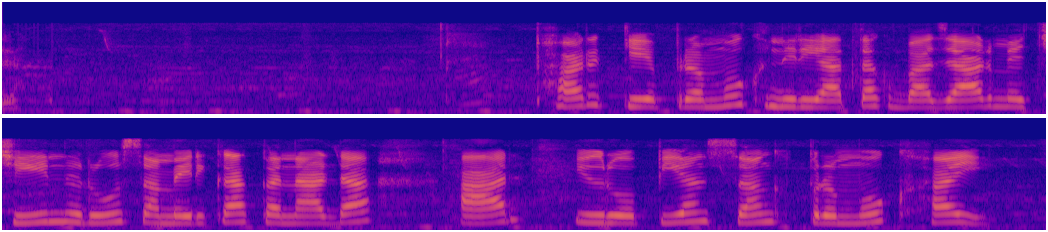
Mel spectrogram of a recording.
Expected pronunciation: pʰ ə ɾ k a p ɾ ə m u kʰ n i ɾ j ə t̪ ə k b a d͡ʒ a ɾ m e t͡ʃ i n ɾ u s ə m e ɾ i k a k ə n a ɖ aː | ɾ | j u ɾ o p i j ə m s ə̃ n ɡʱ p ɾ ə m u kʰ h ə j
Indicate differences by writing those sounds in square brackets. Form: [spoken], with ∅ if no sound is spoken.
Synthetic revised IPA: pʰ ə ɾ k [e] p ɾ ə m u kʰ n i ɾ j [a] t̪ ə k b a d͡ʒ a ɾ m e t͡ʃ i n ɾ u s ə m e ɾ i k a k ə n a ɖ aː | ɾ | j u ɾ o p i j ə [n] s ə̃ [ŋ] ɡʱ p ɾ ə m u kʰ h ə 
